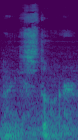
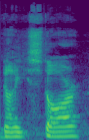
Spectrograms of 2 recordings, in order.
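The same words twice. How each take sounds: First: Breathy whisper of the name "Night Star". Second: "Night Star?" asked louder, with disbelief; incredulous. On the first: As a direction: mouth "Night Star" under the breath, unvoiced. Mulling the gun's model name. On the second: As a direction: scoff at "Night Star", lifting "Star". Mocking the gun's model name. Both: Real, not acted.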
